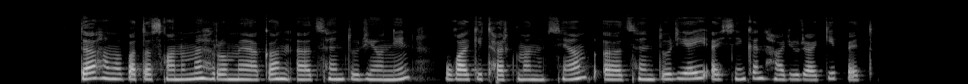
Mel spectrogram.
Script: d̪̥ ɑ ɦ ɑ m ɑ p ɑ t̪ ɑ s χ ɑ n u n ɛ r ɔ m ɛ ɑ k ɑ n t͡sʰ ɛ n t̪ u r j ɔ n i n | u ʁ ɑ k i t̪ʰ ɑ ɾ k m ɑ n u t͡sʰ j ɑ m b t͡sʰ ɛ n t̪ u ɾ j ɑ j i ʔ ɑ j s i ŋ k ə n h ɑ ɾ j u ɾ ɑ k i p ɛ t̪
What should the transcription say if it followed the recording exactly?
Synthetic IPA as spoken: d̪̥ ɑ ɦ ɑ m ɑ p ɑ t̪ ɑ s χ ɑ n u m ɛ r ɔ m ɛ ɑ k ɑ n t͡sʰ ɛ n t̪ u ɾ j ɔ n i n | u ʁ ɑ k i t̪ʰ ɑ ɾ k m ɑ n u t͡sʰ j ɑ m b t͡sʰ ɛ n t̪ u ɾ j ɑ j i ʔ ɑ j s i ŋ kʰ ə n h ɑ ɾ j u ɾ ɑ k i p ɛ t̪

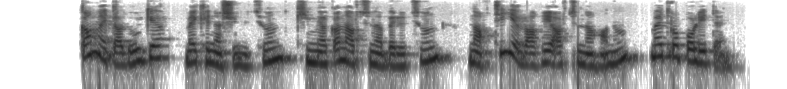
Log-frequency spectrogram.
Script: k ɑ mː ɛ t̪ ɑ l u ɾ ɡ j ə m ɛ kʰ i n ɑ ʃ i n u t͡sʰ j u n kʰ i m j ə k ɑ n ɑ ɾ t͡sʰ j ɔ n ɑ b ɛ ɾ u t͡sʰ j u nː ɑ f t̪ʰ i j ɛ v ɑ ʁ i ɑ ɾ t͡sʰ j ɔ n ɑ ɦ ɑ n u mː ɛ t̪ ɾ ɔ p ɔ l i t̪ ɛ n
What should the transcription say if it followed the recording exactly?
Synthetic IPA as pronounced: k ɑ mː ɛ t̪ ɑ l u ɾ ɡ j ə m ɛ kʰ ɛ n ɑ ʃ i n u t͡sʰ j u n kʰ i m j ɑ k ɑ n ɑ ɾ t͡sʰ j u n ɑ b ɛ ɾ u t͡sʰ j u nː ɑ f t̪ʰ i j ɛ v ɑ ʁ i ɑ ɾ t͡sʰ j u n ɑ ɦ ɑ n u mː ɛ t̪ ɾ ɔ p ɔ l i t̪ ɛ n

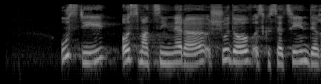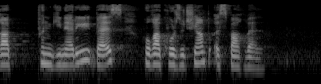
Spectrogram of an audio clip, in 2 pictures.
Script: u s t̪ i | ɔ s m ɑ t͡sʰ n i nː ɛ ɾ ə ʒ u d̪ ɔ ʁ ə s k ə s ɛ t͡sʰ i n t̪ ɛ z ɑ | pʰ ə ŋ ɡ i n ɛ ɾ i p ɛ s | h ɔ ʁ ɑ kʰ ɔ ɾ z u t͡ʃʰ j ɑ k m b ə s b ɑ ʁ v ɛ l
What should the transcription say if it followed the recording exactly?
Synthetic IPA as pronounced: u s t̪ i | ɔ s m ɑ t͡sʰ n i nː ɛ ɾ ə ʃ u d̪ ɔ v ə s k ə s ɛ t͡sʰ i n d̪ ɛ ʁ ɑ | pʰ ə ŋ ɡ i n ɛ ɾ i b ɛ s | h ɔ ʁ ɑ kʰ ɔ ɾ z u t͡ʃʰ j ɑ m b ə s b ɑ ʁ v ɛ l

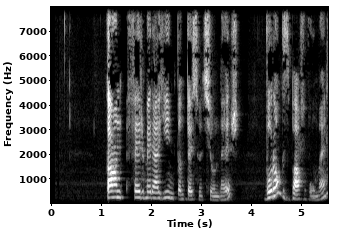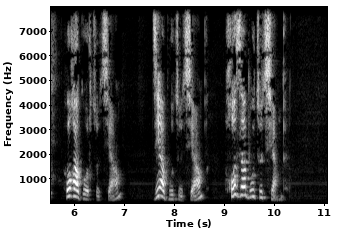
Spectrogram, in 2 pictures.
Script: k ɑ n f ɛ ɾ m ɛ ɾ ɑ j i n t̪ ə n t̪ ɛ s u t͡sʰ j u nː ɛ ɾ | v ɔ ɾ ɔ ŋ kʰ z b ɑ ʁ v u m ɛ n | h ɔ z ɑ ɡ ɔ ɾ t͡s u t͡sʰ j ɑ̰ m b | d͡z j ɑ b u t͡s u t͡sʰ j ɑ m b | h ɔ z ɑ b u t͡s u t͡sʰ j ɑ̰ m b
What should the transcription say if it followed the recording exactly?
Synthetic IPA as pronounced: k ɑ n f ɛ ɾ m ɛ ɾ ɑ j i n t̪ ə n t̪ ɛ s u t͡sʰ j u nː ɛ ɾ | v ɔ ɾ ɔ ŋ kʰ z b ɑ ʁ v u m ɛ n | h ɔ ʁ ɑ ɡ ɔ ɾ t͡s u t͡sʰ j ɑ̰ m b | d͡z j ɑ b u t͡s u t͡sʰ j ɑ m b | χ ɔ z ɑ b u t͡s u t͡sʰ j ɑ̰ m b

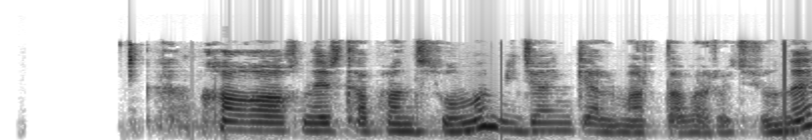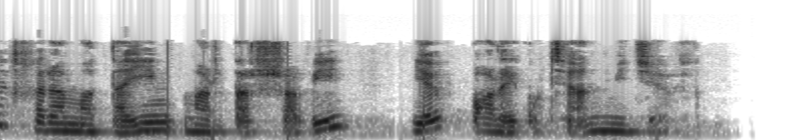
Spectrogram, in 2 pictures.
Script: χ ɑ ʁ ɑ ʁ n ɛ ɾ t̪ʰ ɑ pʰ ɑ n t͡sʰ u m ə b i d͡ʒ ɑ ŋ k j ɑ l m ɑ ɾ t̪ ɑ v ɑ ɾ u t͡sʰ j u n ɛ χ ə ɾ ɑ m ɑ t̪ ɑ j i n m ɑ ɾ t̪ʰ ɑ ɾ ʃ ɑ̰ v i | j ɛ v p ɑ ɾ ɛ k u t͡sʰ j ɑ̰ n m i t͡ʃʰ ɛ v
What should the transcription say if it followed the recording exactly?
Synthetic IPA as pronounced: χ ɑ ʁ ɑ ʁ n ɛ ɾ t̪ʰ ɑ pʰ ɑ n t͡sʰ u m ə m i d͡ʒ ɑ ŋ k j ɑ l m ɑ ɾ t̪ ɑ v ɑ ɾ u t͡sʰ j u n ɛ χ ə ɾ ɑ m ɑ t̪ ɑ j i n m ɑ ɾ t̪ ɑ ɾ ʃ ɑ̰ v i | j ɛ v p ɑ ɾ ɛ k u t͡sʰ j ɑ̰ n m i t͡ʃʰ ɛ v

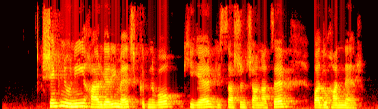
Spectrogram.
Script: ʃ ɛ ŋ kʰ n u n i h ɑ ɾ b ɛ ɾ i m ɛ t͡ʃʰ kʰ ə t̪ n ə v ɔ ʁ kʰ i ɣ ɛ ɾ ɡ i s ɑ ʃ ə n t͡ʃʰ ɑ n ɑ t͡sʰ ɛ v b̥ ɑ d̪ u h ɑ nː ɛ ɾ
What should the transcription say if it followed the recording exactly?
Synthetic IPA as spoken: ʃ ɛ ŋ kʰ n u n i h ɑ ɾ ɡ ɛ ɾ i m ɛ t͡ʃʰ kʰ ə t̪ n ə v ɔ ʁ kʰ i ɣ ɛ ɾ ɡ i s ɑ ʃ ə n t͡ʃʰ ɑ n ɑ t͡sʰ ɛ v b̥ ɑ d̪ u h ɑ nː ɛ ɾ

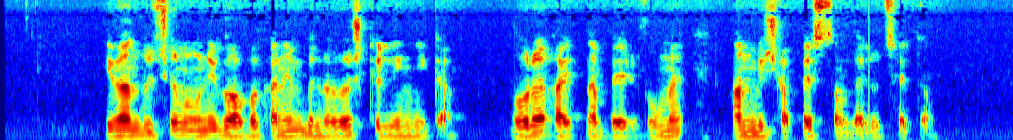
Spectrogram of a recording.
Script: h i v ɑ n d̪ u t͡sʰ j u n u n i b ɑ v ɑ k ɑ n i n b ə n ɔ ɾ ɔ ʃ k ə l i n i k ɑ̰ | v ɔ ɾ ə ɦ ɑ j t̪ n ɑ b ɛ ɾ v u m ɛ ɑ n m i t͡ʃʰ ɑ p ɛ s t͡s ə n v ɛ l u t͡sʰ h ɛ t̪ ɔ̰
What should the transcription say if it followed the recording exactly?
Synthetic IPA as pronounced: h i v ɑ n d̪ u t͡sʰ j u n u n i b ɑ v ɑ k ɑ n i n b ə n ɔ ɾ ɔ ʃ k ə l i n i k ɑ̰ | v ɔ ɾ ə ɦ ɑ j t̪ n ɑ b ɛ ɾ v u m ɛ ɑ n m i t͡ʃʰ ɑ p ɛ s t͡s ə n v ɛ l u t͡sʰ h ɛ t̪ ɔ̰

